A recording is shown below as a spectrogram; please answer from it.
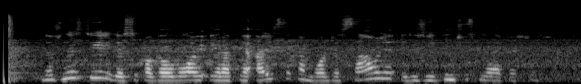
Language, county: Lithuanian, Vilnius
